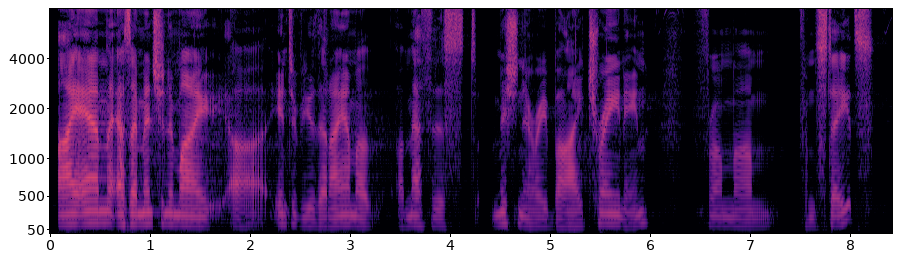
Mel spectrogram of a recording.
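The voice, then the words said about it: American accent. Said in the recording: “As you can tell from my accent, I don't speak English, I only speak American”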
